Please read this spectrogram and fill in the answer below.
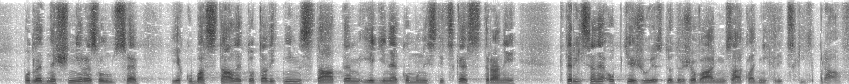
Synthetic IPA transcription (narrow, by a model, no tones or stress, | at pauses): po̞dlɛdnɛʃɲiːɾɛzo̞lut͡sɛ | jɛkubast̪aːlɛt̪o̞t̪alɪt̪ɲiːmst̪aːt̪ɛmjɛɟɪnɛːko̞munɪst̪ɪt͡skɛːst̪ɾanɪkt̪ɛɾiːsɛnɛʔo̞pcɛʒujɛzdo̞d̪r̩ʒo̞vaːɲiːmzaːkladɲiːxlɪt͡skiːxpɾa̰ːf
